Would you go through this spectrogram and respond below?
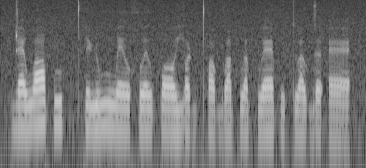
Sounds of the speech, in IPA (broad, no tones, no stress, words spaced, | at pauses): ɖæwɒ pup t̪ʰɪɳuwɛʊ̯ χʷɛʊ̯pɔjɔɖ t̪ʰɒɡʷɑkʷɑkʷæ pɪtʷɑʊ̯ɡɜʔæ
